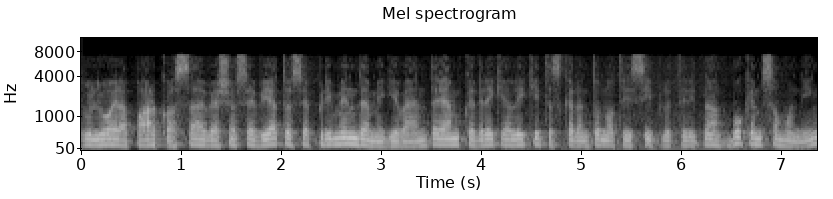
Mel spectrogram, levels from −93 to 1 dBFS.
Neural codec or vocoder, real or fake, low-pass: codec, 16 kHz, 0.4 kbps, LongCat-Audio-Codec; fake; 7.2 kHz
